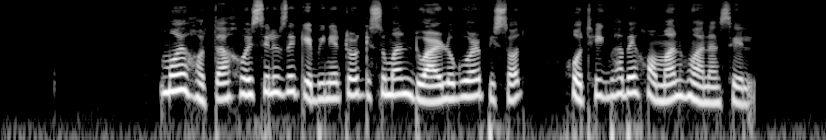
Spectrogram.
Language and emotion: Assamese, sad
